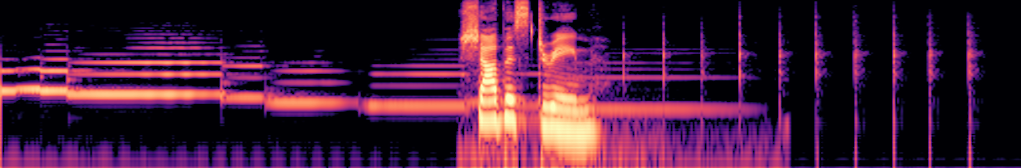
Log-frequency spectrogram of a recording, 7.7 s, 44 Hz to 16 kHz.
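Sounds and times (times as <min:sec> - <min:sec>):
speech: 0:03.5 - 0:04.6
cobbler's hammer tapping new soles onto shoes: 0:04.6 - 0:07.5.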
